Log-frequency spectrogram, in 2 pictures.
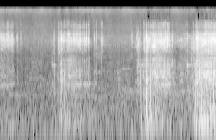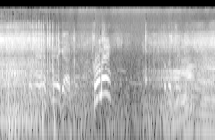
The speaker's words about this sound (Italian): allora, vogliamo far partire la Vespa?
